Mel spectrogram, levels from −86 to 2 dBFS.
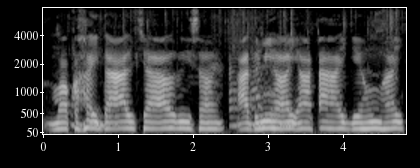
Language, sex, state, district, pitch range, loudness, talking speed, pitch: Bajjika, male, Bihar, Vaishali, 145-150 Hz, -25 LUFS, 125 wpm, 145 Hz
